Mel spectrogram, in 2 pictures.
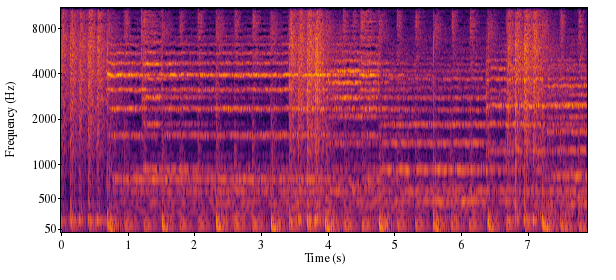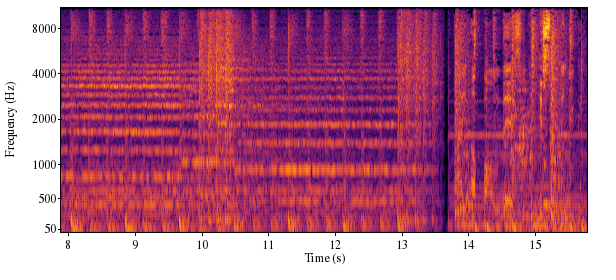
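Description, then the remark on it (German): A loud, full-band pop track plays with a steady driving beat, bright cymbal bursts every few seconds, layered synths and harmonies, then an abrupt cut near the end into a busier section. “kommen, wir, kommen mal zu deinen gut gealterten Songs. Das hören wir nämlich jetzt hier.”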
